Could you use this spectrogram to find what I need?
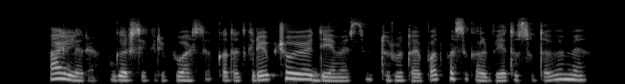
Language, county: Lithuanian, Panevėžys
